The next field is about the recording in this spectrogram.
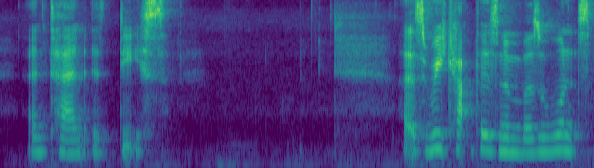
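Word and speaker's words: dix: nine is nuff and ten is dece i'll do that once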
